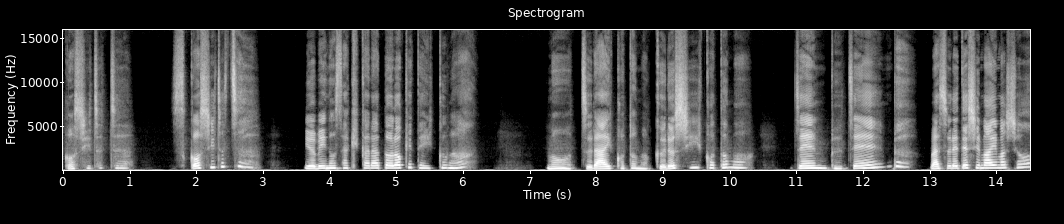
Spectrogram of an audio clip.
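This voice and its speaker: A woman's voice: high voice, slow, pauses often, no echo, clean studio sound. A woman playing a seductive, possessive spider monster in a Japanese ASMR voice drama, tender and coaxing, lingering on her words. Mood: soothing, hypnotic. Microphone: close ASMR microphone in a dry studio.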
